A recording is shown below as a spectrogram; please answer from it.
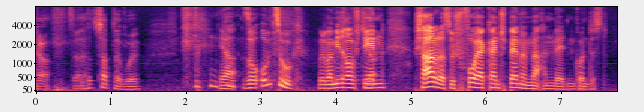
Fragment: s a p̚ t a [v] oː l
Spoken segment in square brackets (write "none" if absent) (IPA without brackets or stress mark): v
